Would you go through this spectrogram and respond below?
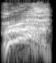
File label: hurt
